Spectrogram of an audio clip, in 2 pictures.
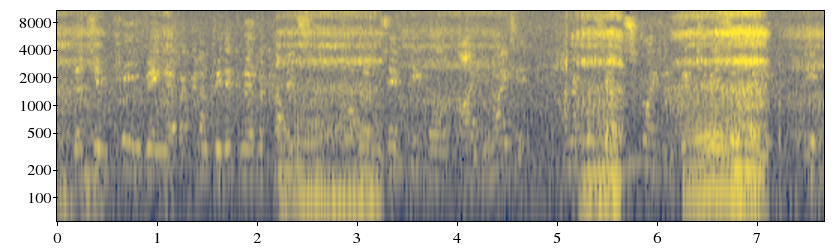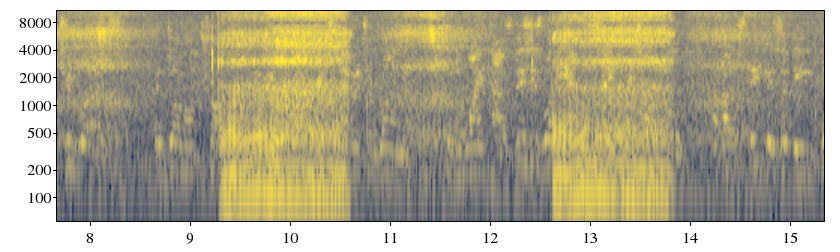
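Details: A sleeping female Rottweiler, content with her toy against her nose while being cuddled, snores in deep, rumbling bursts, each breath rattling low and heavy every few seconds.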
